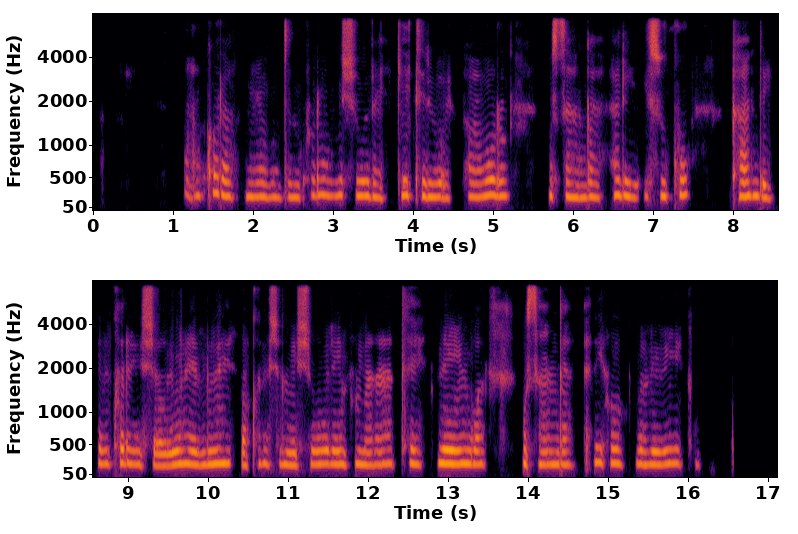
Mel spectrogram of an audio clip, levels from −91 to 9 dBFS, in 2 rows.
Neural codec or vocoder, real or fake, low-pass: codec, 16 kHz, 2 kbps, FreqCodec, smaller model; fake; 7.2 kHz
